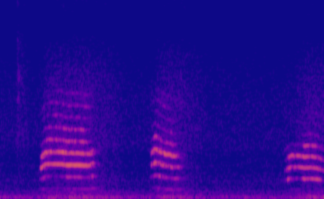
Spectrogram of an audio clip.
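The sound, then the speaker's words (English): A cat meows three times, clear drawn-out tonal cries separated by short pauses, with the last cut short. Nothing else is heard, and the cries are moderately quiet. “That's my cat.”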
